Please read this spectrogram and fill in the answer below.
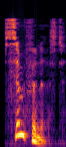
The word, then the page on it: symphonist: British English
